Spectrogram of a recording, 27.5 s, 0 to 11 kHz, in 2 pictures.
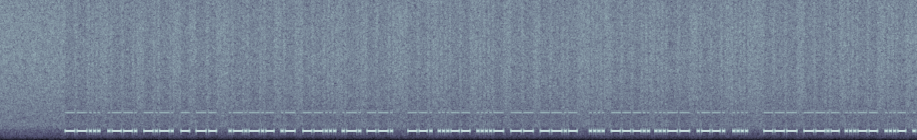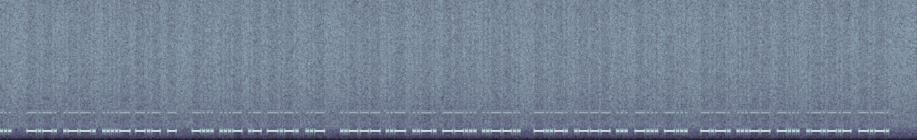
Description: Morse code, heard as a keyed tone, hand-sent with a bug key, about 38 wpm, 740 Hz. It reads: 7PCTM .A7RG G34MQ H83PH OQ3VH CP4KT BVACU 2UF7? /JSBB C3B.C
